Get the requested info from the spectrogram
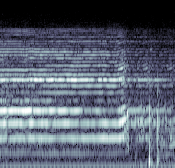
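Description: A man's amplified voice holding one long, steady note of Quran recitation, a drawn-out vowel, which ends about one and a half seconds in. Two short knocks follow near the end.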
